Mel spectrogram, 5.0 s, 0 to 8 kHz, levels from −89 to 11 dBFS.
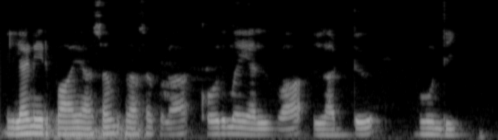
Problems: low volume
